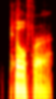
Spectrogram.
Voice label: "pilfer", American

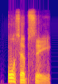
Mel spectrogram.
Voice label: "autopsy", British

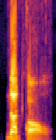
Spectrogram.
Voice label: "nutgall", American

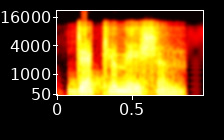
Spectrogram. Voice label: "declamation", Indian

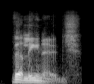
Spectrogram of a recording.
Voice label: "villeinage", British

